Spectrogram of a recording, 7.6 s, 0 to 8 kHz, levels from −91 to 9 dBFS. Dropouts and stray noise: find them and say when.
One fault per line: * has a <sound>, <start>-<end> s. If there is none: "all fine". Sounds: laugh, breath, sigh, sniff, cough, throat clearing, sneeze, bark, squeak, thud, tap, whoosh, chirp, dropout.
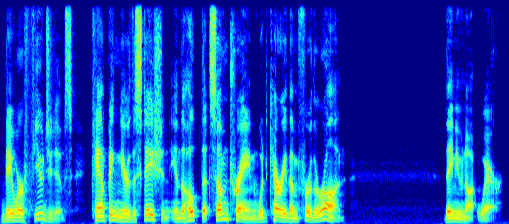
all fine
